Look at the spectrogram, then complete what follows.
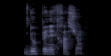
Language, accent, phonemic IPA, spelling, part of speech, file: French, France, /du.blə pe.ne.tʁa.sjɔ̃/, double pénétration, noun, LL-Q150 (fra)-double pénétration.wav
- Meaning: double penetration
